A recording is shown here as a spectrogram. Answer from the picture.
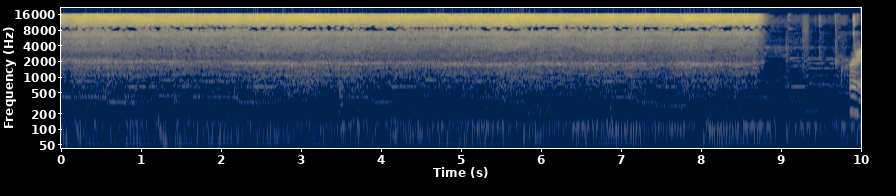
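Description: Aerosol hairspray can spraying in one long, steady hiss that cuts off suddenly about nine seconds in.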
